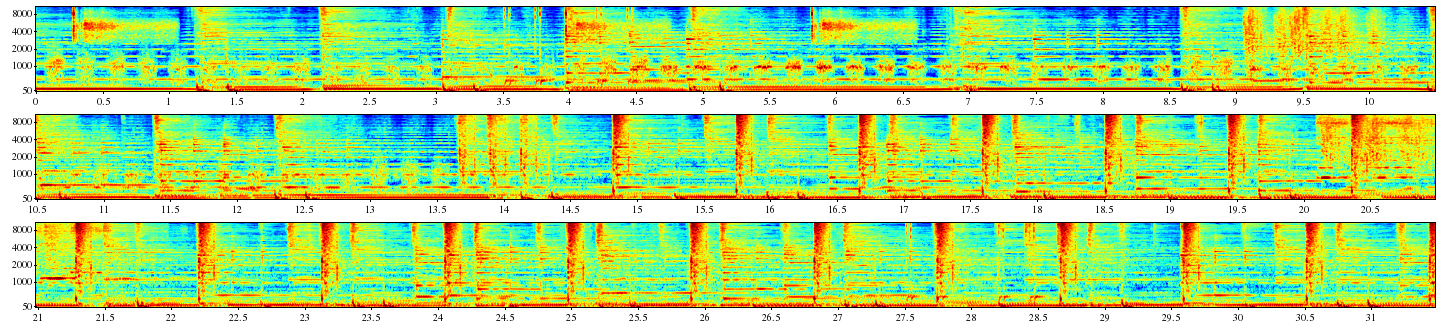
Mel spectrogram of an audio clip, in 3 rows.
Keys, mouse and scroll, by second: 13.1 m, 28.6 shift+F2.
